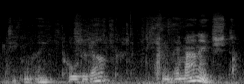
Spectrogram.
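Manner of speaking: ordinary delivery, nothing marked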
